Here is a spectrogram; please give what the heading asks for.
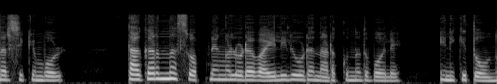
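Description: Aliasing runs through the whole speech clip. Content above about 11 kHz was not filtered out before the rate dropped, which points to resampling down to 22 kHz. It folds back as gritty, metallic sibilance, roughly 30 dB below the speech. A clean low-pass would only dull the sound without adding false tones.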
